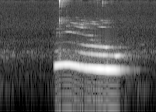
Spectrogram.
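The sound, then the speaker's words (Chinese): A single drawn-out cat meow, clear and moderately loud, starting higher and sliding slightly lower in pitch before trailing off, heard alone with no talking around it. “他给小星星喝牛奶，喵”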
